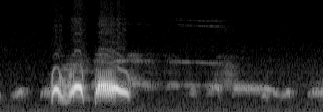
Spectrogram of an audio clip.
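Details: Spotted dove used as a lure, cooing insistently for wild doves. A strong phrase of quick, hollow, arched notes ends in a longer coo. Softer, drawn-out cooing trails behind it.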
